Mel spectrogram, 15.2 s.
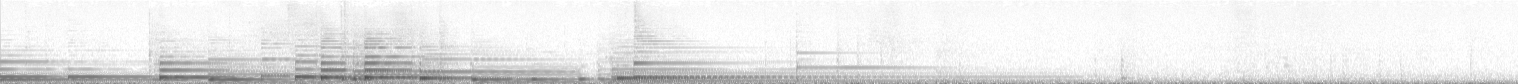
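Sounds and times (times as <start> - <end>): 
solo guitar: 0.0 - 11.7.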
